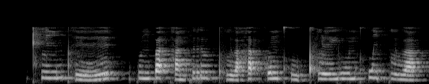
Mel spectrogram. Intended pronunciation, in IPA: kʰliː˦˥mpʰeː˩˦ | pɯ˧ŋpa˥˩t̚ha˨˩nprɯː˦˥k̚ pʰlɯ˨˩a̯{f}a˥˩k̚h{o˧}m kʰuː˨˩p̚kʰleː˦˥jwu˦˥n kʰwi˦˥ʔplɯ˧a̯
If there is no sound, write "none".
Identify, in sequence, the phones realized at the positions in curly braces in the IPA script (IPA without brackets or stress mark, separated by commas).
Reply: h, o˥˩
